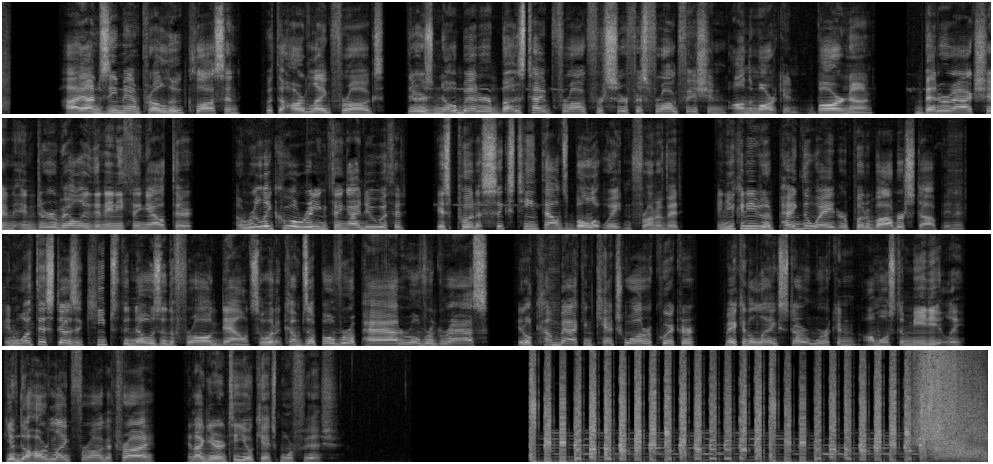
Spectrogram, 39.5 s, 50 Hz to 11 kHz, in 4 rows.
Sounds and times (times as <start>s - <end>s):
Speech: 0.6s - 33.1s.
